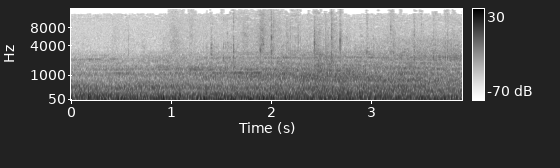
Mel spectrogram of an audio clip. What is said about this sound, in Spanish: Ambos se levantan de su silla. El avión está muy cerca se cubren el rostro.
